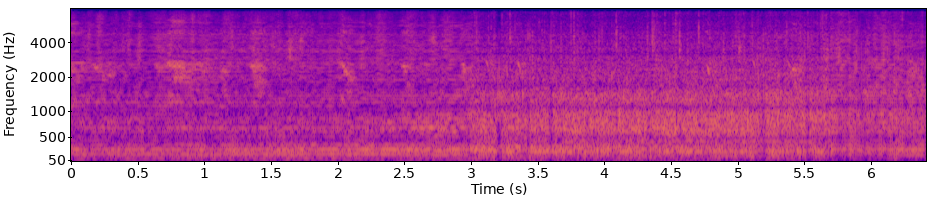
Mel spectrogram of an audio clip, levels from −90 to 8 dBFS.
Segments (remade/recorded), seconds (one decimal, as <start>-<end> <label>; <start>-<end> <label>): 0.0-3.0 remade; 3.0-5.7 recorded; 5.7-6.4 remade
